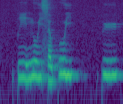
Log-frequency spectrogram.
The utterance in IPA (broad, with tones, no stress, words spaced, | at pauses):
piː˨ n̪uː˧jsɐ˨wpuː˥j | pyː˥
